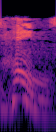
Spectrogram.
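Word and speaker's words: Haines: used to fish out no no no not Hines hannes couldn't be Huntingburg no it couldn't be the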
